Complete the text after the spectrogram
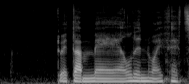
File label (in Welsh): "meel", Welsh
